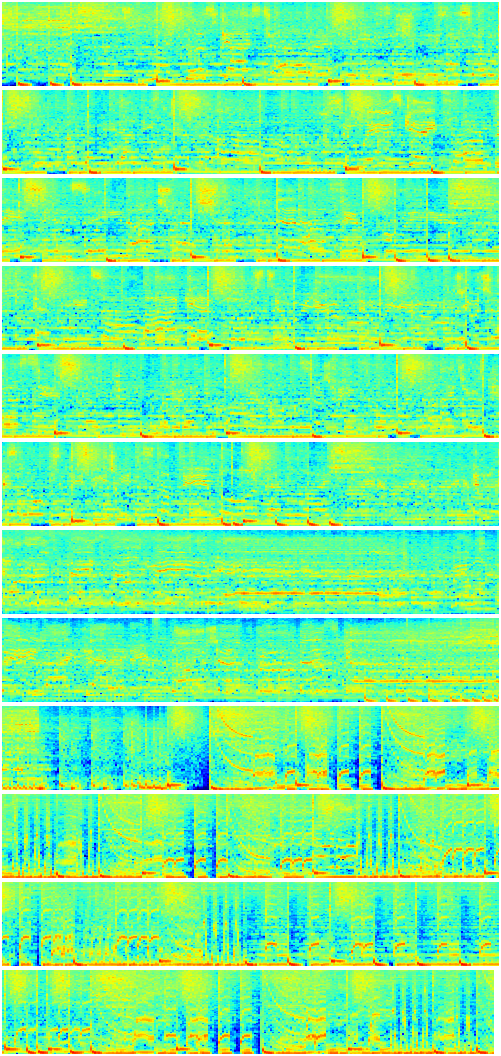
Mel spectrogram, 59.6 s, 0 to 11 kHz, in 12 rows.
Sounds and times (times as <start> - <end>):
Dubstep: 0.0 - 59.5.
